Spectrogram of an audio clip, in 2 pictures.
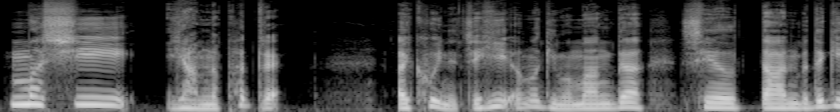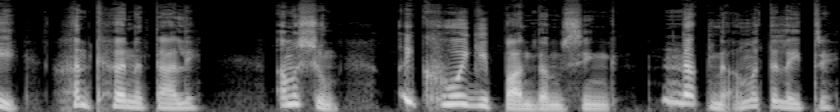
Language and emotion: Manipuri, disgusted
